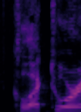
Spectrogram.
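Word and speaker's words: Collectour: It's spelled Collect, O-U-R at the end, like a tour. Collector is one of our people.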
